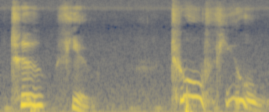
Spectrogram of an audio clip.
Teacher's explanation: ooh sounds become much longer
